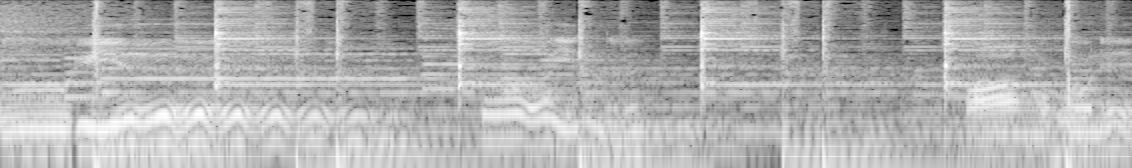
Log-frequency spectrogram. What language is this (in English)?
Korean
